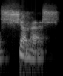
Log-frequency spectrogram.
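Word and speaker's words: שמש: there you go and there's a rule that we all need to learn when you have two cycles in a row you accent the first syllable Shemesh shemish nice very nice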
